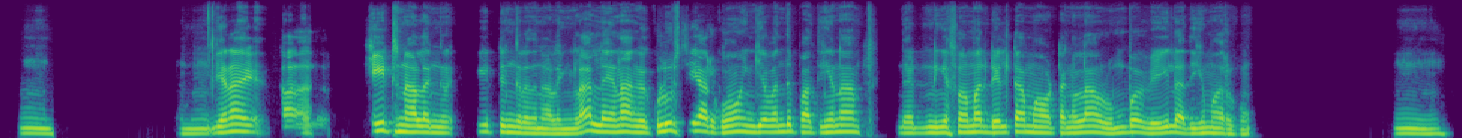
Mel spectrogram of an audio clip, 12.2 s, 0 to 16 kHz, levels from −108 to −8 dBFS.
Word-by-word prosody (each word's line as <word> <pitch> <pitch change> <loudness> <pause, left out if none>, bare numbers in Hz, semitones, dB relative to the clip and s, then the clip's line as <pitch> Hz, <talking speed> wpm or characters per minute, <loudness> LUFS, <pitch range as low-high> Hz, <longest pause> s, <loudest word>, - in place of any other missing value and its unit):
ம். 135 -1 -3 1.1
ம். 125 0 -3
ஏனா, 180 +4 +4 0.4
அ - - -1 0.7
ஹீட்னால 180 -5 +3
அந்த 150 -1 0 0.3
ஹீட்டுங்கறது 160 -6 0
னாலீங்களா? 125 +3 +1 0.2
ஏனா 175 +1 +3
அங்க 155 -1 +2
குளிர்ச்சியா 195 +1 +2
இருக்கும். 155 +4 +1
இங்க 165 0 +2
வந்து 175 +2 +1
பார்த்தீங்கனா, 160 +3 +1 0.7
நீங்க 150 0 +2
சொன்ன 160 0 +2
மாரி 165 -2 0
டெல்டா 155 +3 +1
மாவட்டங்கள்லாம் 150 +1 +1
ரொம்ப 150 +4 0
வெயில் 145 +2 +2
அதிகமா 140 +2 0
இருக்கும். 115 -1 -6 1.2
ம். 125 -2 -3
155 Hz, 125 wpm, -22 LUFS, 135-165 Hz, 1.2 s, ஏனா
